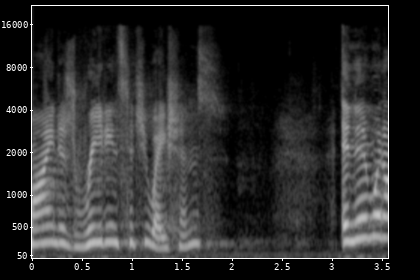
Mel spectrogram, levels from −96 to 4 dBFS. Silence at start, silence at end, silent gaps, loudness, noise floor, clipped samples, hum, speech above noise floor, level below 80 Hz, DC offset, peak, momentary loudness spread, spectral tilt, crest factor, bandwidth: 0 s; 0 s; none; -27 LUFS; -64 dBFS; under 0.1%; none; 37 dB; -70 dBFS; under 0.1%; -10 dBFS; 12 LU; -4 dB/octave; 18 dB; 16 kHz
